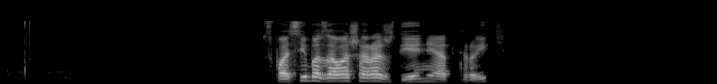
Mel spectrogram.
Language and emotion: Russian, neutral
